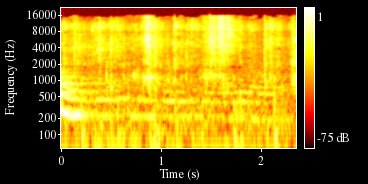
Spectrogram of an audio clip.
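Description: A Doritos tortilla chip being chewed: a few soft crunches over a faint steady hum.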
